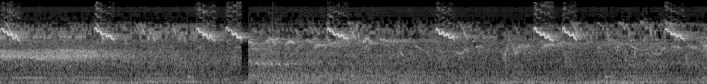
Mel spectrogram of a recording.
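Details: Kecial kuning, Lombok white-eye, repeating its 'ciak ciak' call with forest sounds: shrill descending chirps about every second, one sharp click near the start, steady low hum beneath.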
